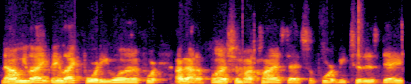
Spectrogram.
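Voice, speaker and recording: In a casual interview, the barber guest recounts his story in a loose, conversational manner, frequently restarting. He speaks at a moderate pace in a lowish voice with fairly even intonation, and the recording is dull, muffled and lo-fi.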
